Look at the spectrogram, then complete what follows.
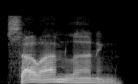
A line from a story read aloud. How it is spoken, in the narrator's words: sighed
